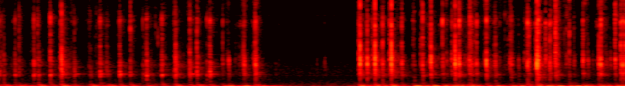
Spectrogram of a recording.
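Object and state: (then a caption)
Mechanical keyboard typing. Both hands type fast with fingertips on a full-size backlit RGB mechanical computer keyboard with plastic keycaps resting on a desk. Quick, uneven runs of bright, short clacks ride over a deep low thump. The typing pauses briefly near the middle and then resumes at full pace.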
